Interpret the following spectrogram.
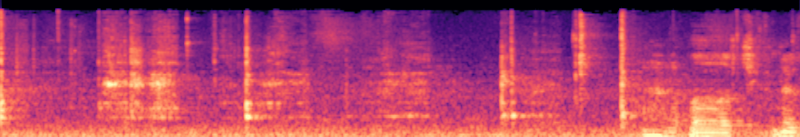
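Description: Metal spoon scraping and clinking against the inside of a tin can as thick canned cheese sauce is scooped out, in a few scattered clicks. A short bit of voice comes in near the end.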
